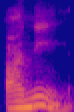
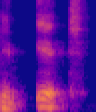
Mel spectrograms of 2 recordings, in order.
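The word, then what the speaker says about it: אני: okay so he says ani anee means i so when you're talking to you and i you say this right here is silent this that vowel that you see underneath it that's a vowel point is an ah sound it's a real quick reduced eyes just ah real quick ah and then this letter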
